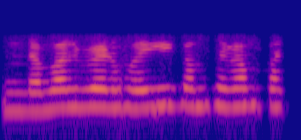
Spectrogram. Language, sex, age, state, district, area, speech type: Hindi, female, 30-45, Uttar Pradesh, Sitapur, rural, conversation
